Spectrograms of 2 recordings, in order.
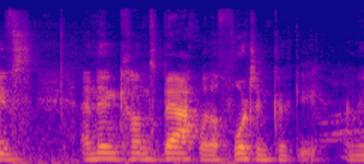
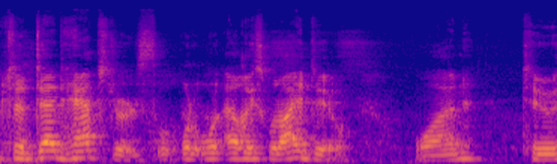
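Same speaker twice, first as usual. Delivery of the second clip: ordinary talk, nothing marked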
